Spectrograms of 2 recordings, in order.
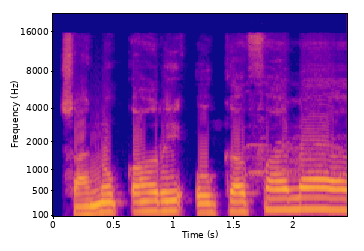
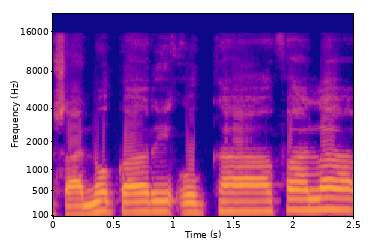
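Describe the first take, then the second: First: The 'ka' is short and runs into 'fala'. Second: The 'ka' is drawn out, apart from 'fala'. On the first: The speaker calls it right. "Ka pendek" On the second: The speaker calls it wrong. "Bukan seperti itu"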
